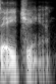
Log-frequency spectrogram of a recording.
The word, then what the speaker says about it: Etienne: And I say Achane for those who don't know, Travis Etienne said the correct way to pronounce Etienne is Achane.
